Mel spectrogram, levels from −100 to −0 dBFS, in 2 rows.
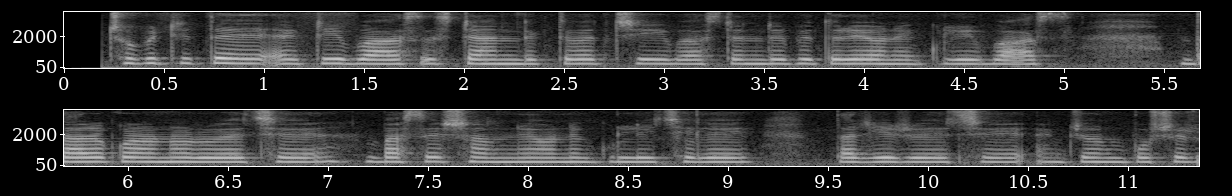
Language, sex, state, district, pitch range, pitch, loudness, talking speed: Bengali, female, West Bengal, Dakshin Dinajpur, 225-235 Hz, 230 Hz, -31 LUFS, 135 wpm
